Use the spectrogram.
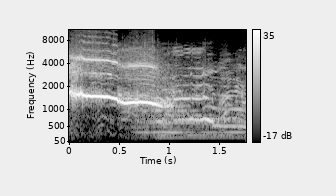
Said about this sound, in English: A fine summer afternoon at the fair is over. The barbecue fires glow red now in the darkness, and families are rounding up their children and seeking their wagons for the lazy ride back to town. Suddenly, a woman screams.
